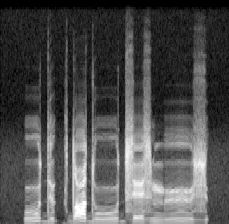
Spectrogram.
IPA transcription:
u˧˥˧dɨ˧˥˧kdˤo˧˥˧d uː˨˦d͡ze˨˦z mʉː˧˥˧z

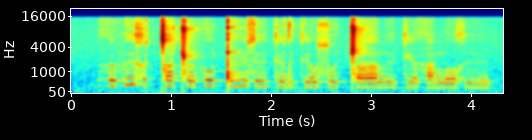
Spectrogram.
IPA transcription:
hɵfɨxɵ ǀɐǁɵ fo ǃʉː sɨːkʲodɐ kʲo sʷɨ ǁɐːŋɨː kʲɵha ŋoxɨː

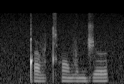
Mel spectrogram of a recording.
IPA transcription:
ǃavcʰɔ̃vənd͡ʒə

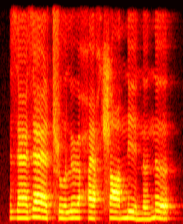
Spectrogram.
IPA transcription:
zæzæ ʈ͡ʂʊ lə˞ħæħʂɑnɪ nənə

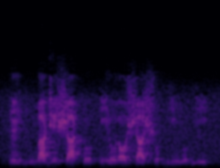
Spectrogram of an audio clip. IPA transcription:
ɾɛ̃˦ɡ͡bu˧wa˦ɡe˦ ʃa˧k͡po˧kĩ˧ɾo˦ ɾɔ˧ʃa˨ ʃo˨˦ɡ͡bĩ˧ wo˨ ɡĩ˨˦

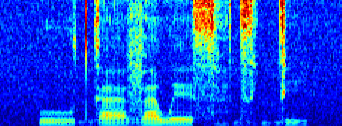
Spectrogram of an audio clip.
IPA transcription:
uːdɡæː væweː sæ̤dzi̤ɡ di

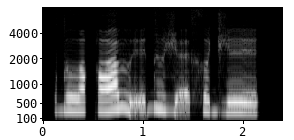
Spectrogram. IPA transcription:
dɤːqa vḛ dɨʒɛ̰ xəd͡ʒe

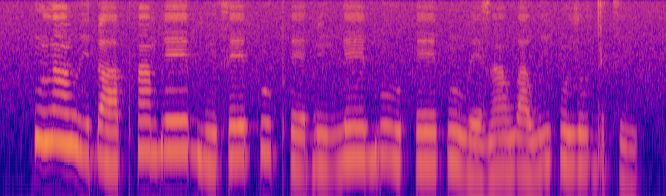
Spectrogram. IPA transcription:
kʷũ˦lã˦vi˨ ɗaː˨pʰã˦beː˦ bĩ˨se˦fu˦ pʰe˨ɗĩ˨ ŋeː˦buː˦˨ heː˦pũ˦˨ βe˨zã˦ wa˨wi˦ pũ˦zu˦dɪ˦t͡si˨

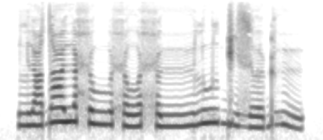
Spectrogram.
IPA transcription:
lɨdˤɨː ħuːħo ħʉːlulɡi zɵɖʱʉ

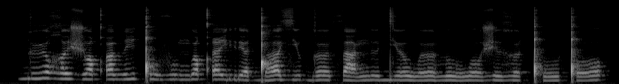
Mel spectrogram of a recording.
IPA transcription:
ɡʉʁɨ ʒoqʼɵðiǃu vuŋuqʼi rʲɐɡ͡ǃɐ zʲuɡɵθaŋɨ dʲɵ wɵ ðuwoʒɨɣɵ ǃʰuǃo

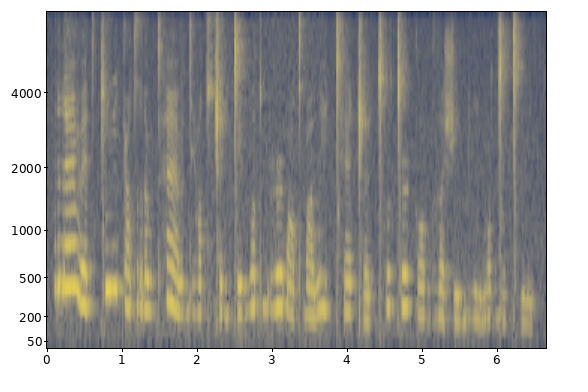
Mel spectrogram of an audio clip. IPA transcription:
ræ˦vɛ˨t ǀu˦ŋki˨tˤru˨ tʰæ˦˨vdʱɪ˨tˤ ǁɪ˨ɡǀɪ˨bɔ˦t bʱə˞˦ɓɑ˨tˤɓʌ˨wi˦˨ ǀʰɛ˦ǁə˨ ǀʰʊ˦ǀə˞˦kɔ˨ ɡʱʌ˦˨ʃi˨bʱi˦˨ŋɔ˦ ɡ͡ǀə˦ǀʰi˨

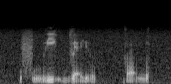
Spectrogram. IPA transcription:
fṵjḭ blɛ̰ɾʲo̰kːɔ̰ɡ

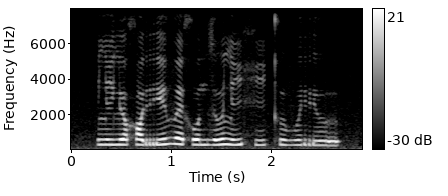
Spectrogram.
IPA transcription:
lilʲɒxɒrʲe vɛxonzɯ li xi kʰɯvɯrʲɯ

